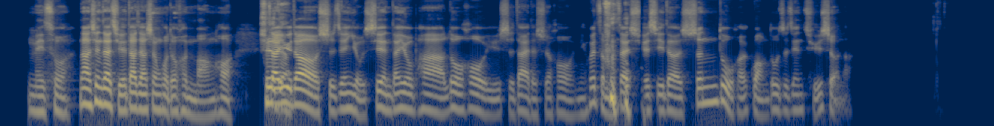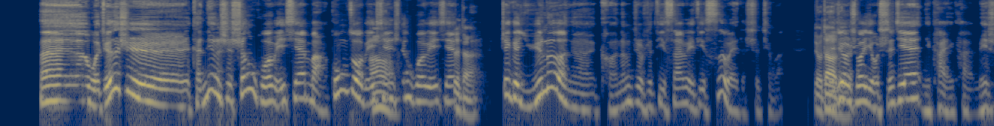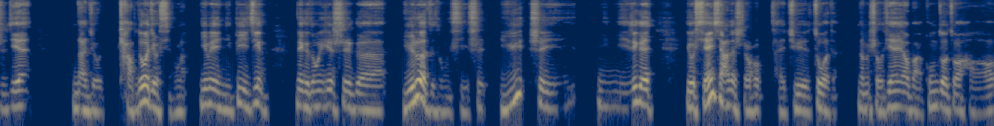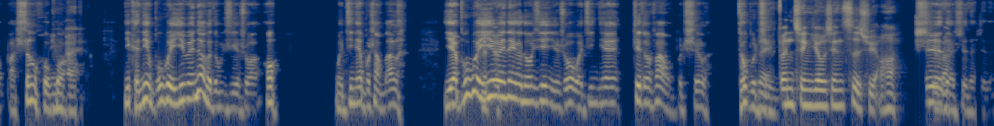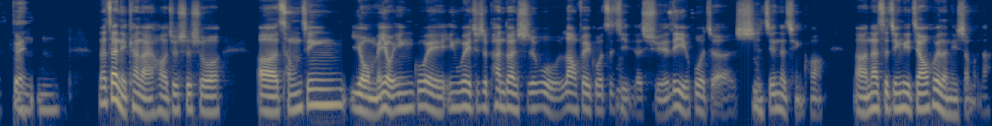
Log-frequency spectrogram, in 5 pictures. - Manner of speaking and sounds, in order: other background noise; laugh
- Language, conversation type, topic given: Chinese, podcast, 面对信息爆炸时，你会如何筛选出值得重新学习的内容？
